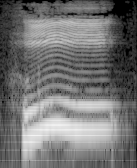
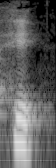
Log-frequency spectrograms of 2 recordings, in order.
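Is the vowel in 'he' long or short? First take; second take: long; short. First: The vowel is drawn out long. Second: The vowel is said short. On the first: The speaker calls it right. "you extend the sound he" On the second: The speaker calls it wrong. "not he"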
